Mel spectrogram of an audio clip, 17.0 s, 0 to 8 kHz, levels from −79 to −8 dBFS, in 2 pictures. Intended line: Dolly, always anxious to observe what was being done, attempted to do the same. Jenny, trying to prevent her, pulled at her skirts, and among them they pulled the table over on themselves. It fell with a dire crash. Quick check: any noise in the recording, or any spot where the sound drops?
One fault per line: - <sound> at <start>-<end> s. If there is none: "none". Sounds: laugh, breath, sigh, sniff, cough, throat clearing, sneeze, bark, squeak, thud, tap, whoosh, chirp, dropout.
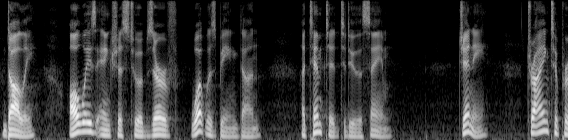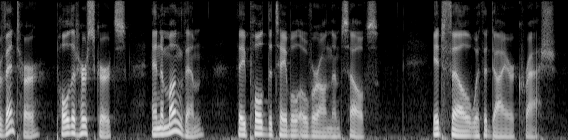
none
